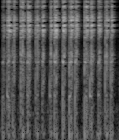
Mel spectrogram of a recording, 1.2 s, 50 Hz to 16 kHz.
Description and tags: Light Metal Rattle Medium 2
Plastic, Friction, Boom, Impact, Smash, Crash, Steel, Metal, Tool, Hit, Bang, Tools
